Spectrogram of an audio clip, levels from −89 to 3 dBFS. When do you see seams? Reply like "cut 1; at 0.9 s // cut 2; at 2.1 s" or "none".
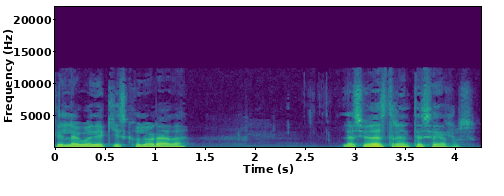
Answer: none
